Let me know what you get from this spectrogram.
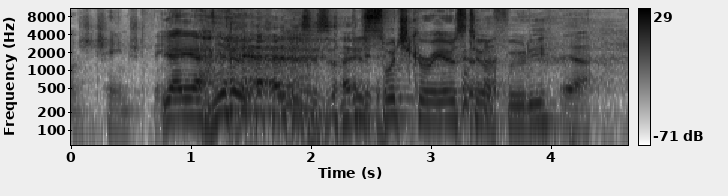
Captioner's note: chuckle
